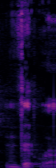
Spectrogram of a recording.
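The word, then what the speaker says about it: Vritra: you guys know that I noticed that I was pronouncing seeing a vitra wrong so yeah from here on I will be pronouncing it correctly as vitra all right let's get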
